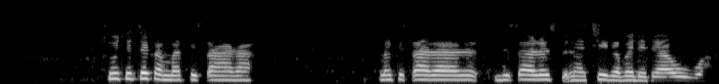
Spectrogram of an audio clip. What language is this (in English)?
Hausa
